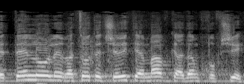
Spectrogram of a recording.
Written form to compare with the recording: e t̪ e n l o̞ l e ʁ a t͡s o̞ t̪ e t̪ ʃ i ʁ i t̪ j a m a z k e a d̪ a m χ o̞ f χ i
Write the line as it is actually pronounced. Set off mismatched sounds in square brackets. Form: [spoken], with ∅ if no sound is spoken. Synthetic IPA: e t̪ e n l o̞ l e ʁ a t͡s o̞ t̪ e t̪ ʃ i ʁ i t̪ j a m a [v] k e a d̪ a m χ o̞ f [ʃ] i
